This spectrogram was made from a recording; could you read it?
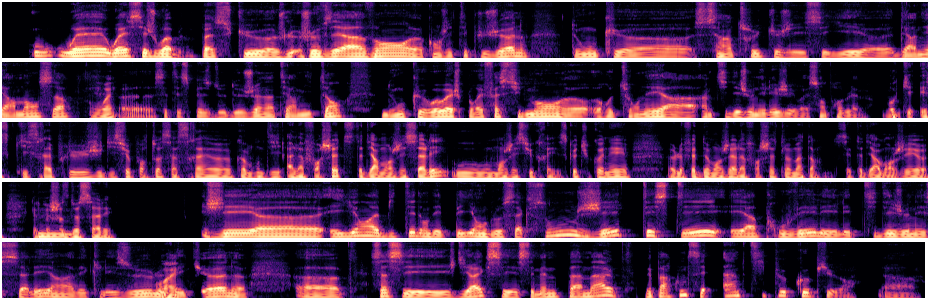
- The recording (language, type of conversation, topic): French, advice, Comment équilibrer mon alimentation pour avoir plus d’énergie chaque jour ?
- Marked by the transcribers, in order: drawn out: "heu"; other background noise; stressed: "testé"; stressed: "un"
